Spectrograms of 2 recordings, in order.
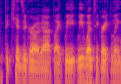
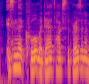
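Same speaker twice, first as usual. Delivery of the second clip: put-on higher-pitched proud kid; child's eager voice, pitched up; imitating excited kids; 8 semitones higher than usual. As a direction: brag like an impressed child. Voices proud kids telling him.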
